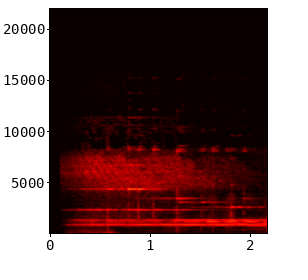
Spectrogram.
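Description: A wind-chime shimmer with several bell-like tones ringing on together, fading in quickly at the very start: the opening of a logo jingle.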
